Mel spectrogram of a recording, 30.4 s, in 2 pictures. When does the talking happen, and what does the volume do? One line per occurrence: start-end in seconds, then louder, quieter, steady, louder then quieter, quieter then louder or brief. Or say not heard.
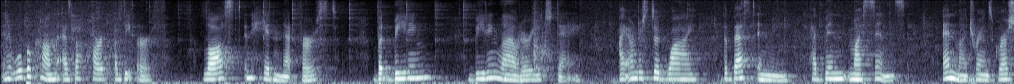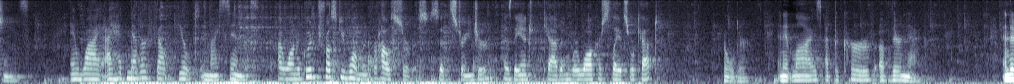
0.0-25.1 steady
26.1-30.3 quieter.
